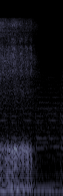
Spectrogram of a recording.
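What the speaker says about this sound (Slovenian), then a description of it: "Neža, smrčiš." A person snoring at close range, one loud rasping inhale with a low rumble that fades into quieter breathing.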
